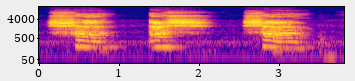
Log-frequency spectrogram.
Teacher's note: Huruf ha memiliki sifat yang pertama adalah alhams, yaitu keluarnya udara.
